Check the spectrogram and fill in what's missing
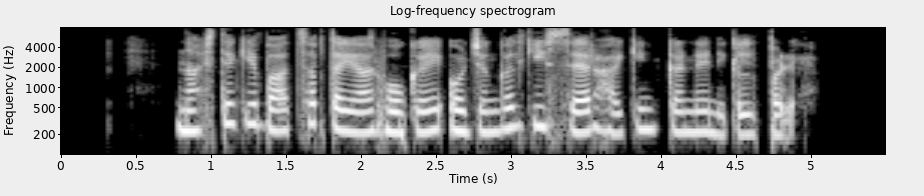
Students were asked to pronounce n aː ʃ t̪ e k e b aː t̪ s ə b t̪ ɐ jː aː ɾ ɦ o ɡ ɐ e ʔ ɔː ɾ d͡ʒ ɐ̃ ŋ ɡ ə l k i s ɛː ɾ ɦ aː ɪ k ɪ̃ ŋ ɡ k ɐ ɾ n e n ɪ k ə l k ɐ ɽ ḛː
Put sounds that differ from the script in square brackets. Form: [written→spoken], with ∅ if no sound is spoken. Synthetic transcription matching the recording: n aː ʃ t̪ e k e b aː [t̪→d̪] s [ə→ɐ] b t̪ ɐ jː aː ɾ ɦ o ɡ ɐ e ʔ ɔː ɾ d͡ʒ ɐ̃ ŋ ɡ ə l k i s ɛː ɾ ɦ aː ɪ k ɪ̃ ŋ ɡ k ɐ ɾ n e n ɪ k ə l [k→p] ɐ ɽ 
